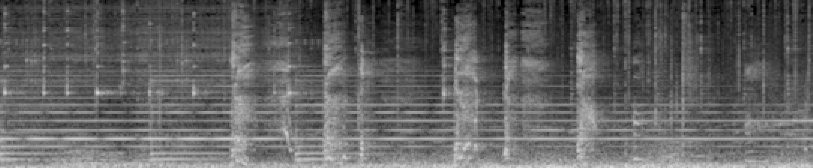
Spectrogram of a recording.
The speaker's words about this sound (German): Husten.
